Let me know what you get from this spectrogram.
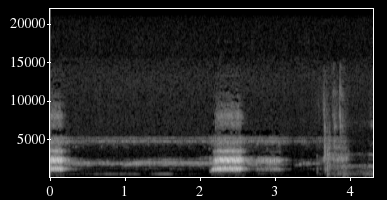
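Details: Cope's gray treefrog (Hyla chrysoscelis), Texas, e.g. around LBJ Grasslands ponds: male advertising call to females, short fast buzzy trills, less musical and quicker than the gray treefrog.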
